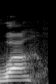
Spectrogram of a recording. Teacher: ওয়া দুই ঠোঁট গোল করে ওয়াও জবর ওয়া উচ্চারণ করবেন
